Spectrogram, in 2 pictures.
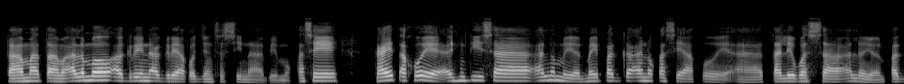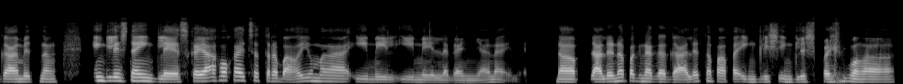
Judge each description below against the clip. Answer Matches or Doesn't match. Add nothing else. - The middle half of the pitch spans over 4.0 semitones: Matches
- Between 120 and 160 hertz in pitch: Matches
